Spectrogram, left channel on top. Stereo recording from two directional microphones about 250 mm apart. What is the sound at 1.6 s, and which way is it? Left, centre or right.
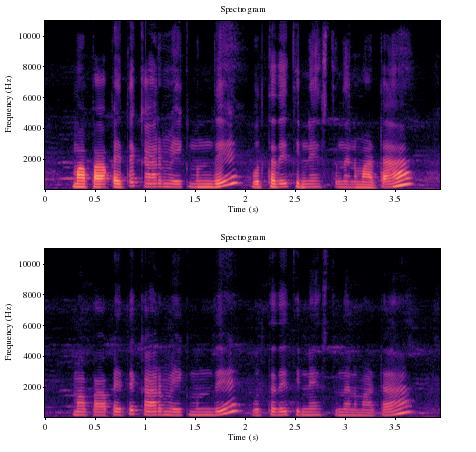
Speech, left.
